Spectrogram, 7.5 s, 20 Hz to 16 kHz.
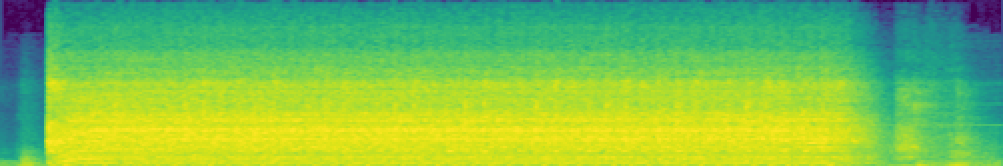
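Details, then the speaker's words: Freshly rebuilt, previously seized BMW 328i engine cranked with spark plugs out, about 4.5 of roughly 5 quarts of oil in, to build oil pressure: steady fast starter whir, light even chatter, no firing. "Keep in mind I still don't have the spark plugs in. This just coils in place just so that nothing falls in there. But I'm going to crank it and this way we'll build some oil pressure and then I'll put the spark plugs in."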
